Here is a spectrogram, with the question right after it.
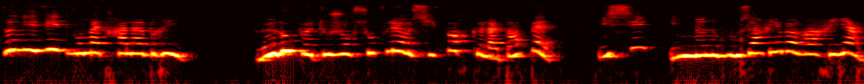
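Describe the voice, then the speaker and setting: In a put-on character voice, a woman speaks at a moderate pace with extremely high pitch. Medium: read story.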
